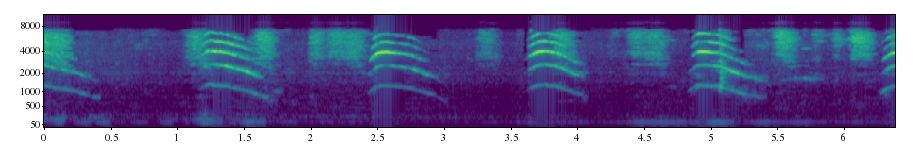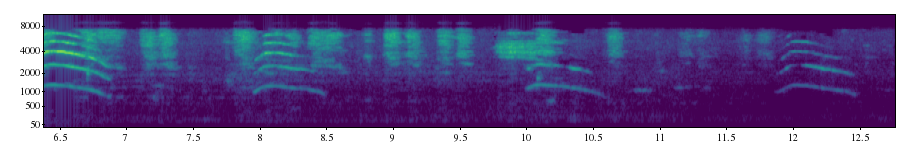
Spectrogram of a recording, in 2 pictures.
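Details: Repeated meowing from Setty the cat: a steady string of rising-then-falling, slightly whiny mews roughly one per second over thirteen seconds, fading quieter toward the end, with faint low room noise beneath.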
